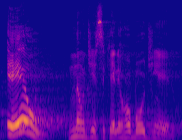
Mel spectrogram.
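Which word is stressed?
eu. The stress falls on the word eu. Someone else said it. "então quem foi que disse se não foi você?"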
